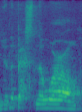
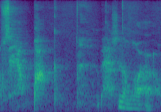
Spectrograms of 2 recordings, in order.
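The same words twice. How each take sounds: First: Said in the usual way. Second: Soft unvoiced whisper into his ear; whispered flattery. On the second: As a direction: breathe it like a secret. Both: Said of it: "Paul Heyman saying".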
